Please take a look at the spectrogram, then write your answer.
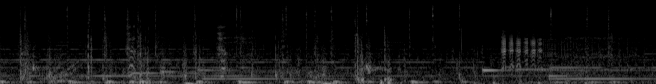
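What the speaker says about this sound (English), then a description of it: "Oh, fluffy sheep." Video game sheep in Spiritfarer bleating several times over a musical soundtrack, accompanied by clip-clop footstep sounds, moderately quiet with no talking.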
